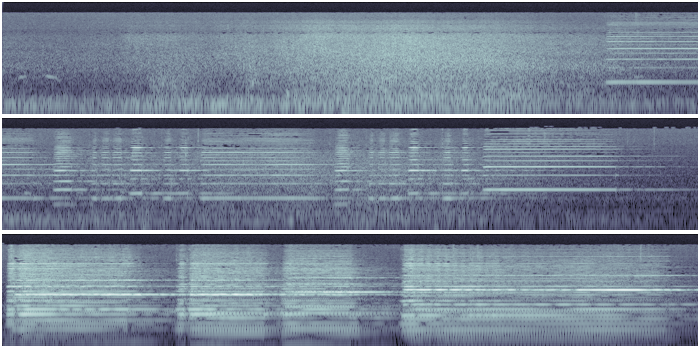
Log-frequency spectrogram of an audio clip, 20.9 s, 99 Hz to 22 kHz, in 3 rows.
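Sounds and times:
wind noise: 0:00.0 - 0:12.2
seaplane landing on the shallow waters of the Jade Bight: 0:00.0 - 0:20.8.

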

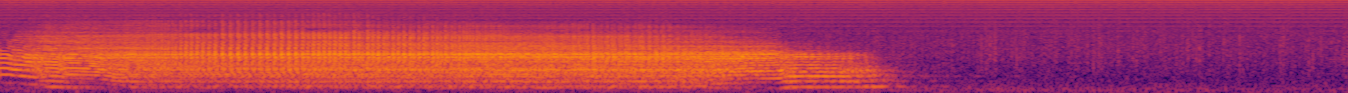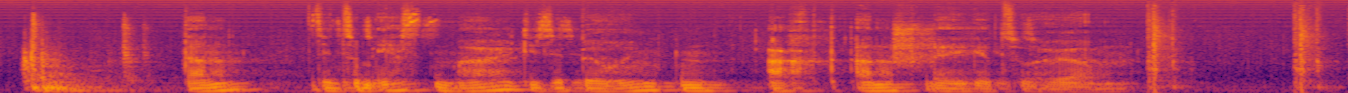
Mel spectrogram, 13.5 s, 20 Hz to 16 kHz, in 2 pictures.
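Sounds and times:
door creaking as it falls shut: 0:00.0 - 0:04.7, 0:06.8 - 0:08.8
door shutting with a sharp click: 0:06.8 - 0:07.8
speech: 0:08.4 - 0:12.5.

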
